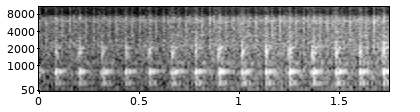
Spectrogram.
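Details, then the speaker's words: Jeep Cherokee idling after new spark plugs and cleaned injectors, with a fast, even hammer-drill-like tapping of about nine knocks a second from inside the engine, now louder. A broken rocker arm is suspected; removing the cylinder head is being considered. "vou ligar o carro pra você escuta o barulho que está acontecendo é o que já estava"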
